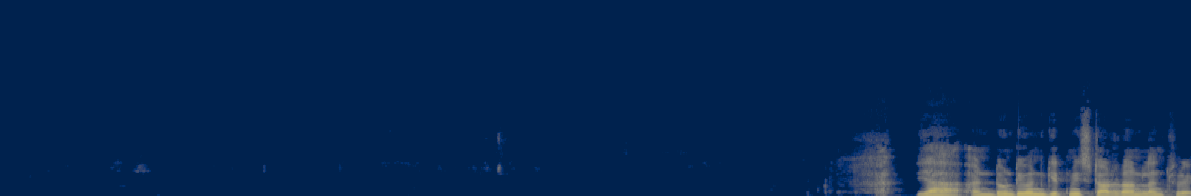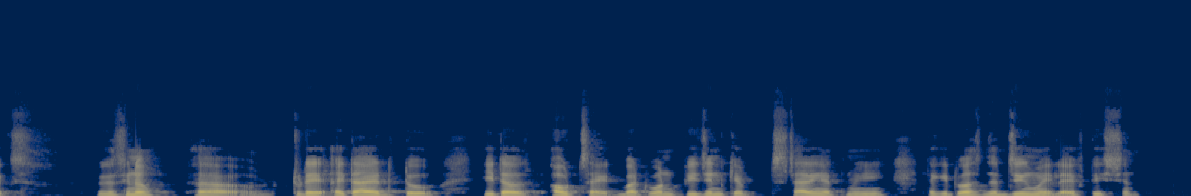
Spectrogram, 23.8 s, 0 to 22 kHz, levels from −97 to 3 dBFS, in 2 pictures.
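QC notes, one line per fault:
No faults heard anywhere in this speech recording.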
